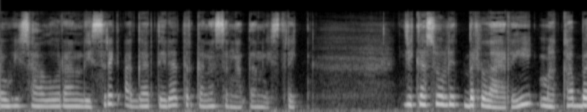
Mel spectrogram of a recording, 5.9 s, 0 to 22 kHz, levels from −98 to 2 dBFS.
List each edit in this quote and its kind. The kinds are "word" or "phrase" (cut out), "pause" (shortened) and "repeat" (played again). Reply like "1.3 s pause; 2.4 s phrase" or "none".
none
